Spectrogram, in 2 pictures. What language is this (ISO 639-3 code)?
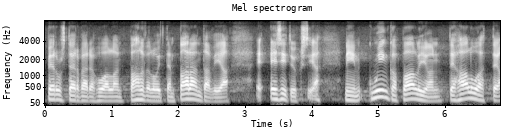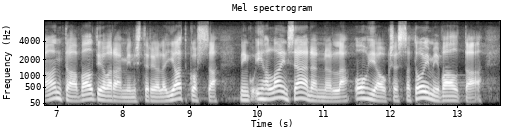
fin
